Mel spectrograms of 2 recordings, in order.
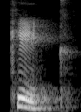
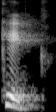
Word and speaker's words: cake: Like if I right this spelling CAKE, cake. If I'm writing cake, so the my pronunciation won't be simple cake. No, I'll bring the difference in my pronunciation.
